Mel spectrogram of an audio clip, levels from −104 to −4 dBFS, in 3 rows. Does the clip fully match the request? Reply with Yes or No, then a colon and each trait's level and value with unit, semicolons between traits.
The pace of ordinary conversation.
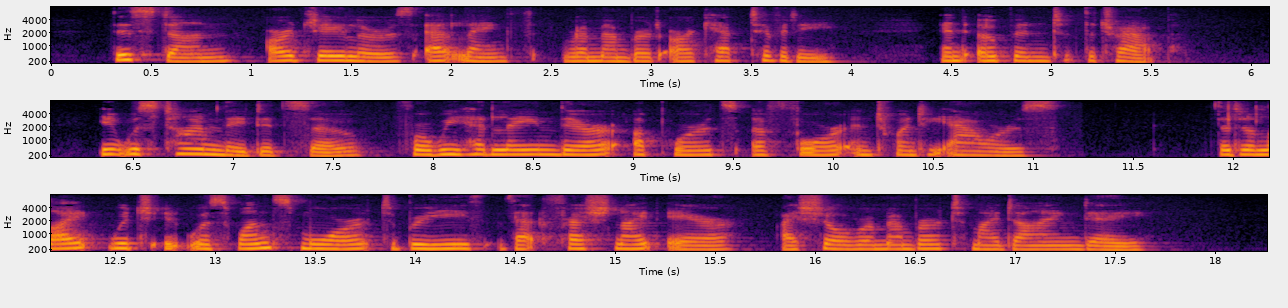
Yes: average, 165 wpm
